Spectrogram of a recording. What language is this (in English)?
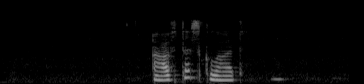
Russian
